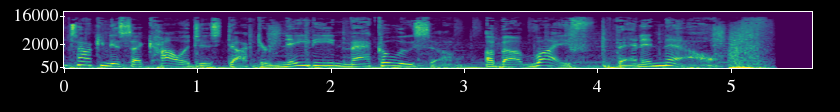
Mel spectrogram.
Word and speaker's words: Macaluso: Macaluso.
